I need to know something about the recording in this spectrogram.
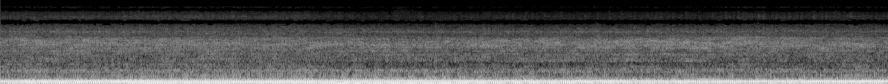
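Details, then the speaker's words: BMW 335is with swapped-in N54 engine after coding: even, steady idle with a deep smooth hum and no stumble; normal idle, though old bad fuel still to be dumped. "let's clear that old code out from the misfire for cylinder six and everything sounds sounds good"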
